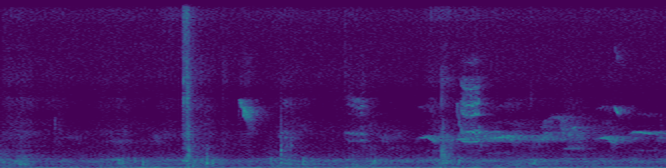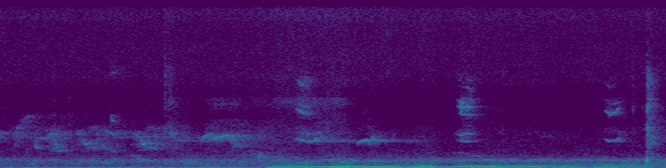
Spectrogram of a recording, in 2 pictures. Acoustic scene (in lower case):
park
